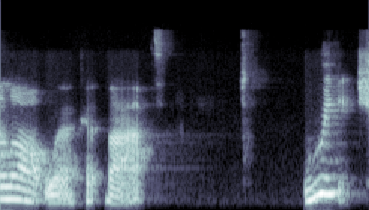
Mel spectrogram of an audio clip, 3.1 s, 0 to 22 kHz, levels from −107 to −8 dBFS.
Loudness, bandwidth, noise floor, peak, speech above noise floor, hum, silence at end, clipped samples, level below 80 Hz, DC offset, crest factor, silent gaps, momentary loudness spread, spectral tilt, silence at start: -19 LUFS; 12 kHz; -73 dBFS; -4 dBFS; 55 dB; none; 0 s; under 0.1%; -78 dBFS; under 0.1%; 16 dB; none; 24 LU; -5.5 dB/octave; 0 s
